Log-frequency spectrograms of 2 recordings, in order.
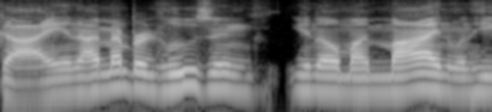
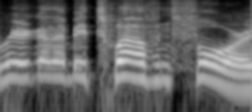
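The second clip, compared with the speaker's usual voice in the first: very bad put-on Russian accent, pitched up; 9 semitones higher than usual. Retelling own drunk preseason prediction: worst Russian accent. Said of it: "in my worst Russian accent".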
